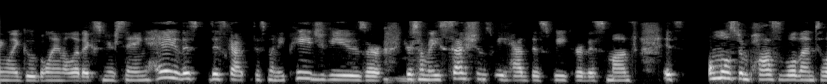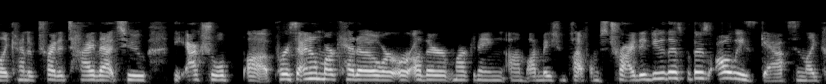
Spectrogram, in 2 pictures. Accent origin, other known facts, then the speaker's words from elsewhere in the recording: Midwest, United States; moved away as an adult; I'm from the Midwest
